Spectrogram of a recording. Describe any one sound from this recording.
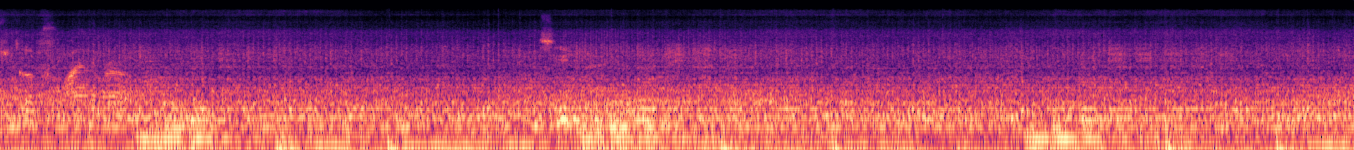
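A helicopter's rotor thumps as the helicopter flies.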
